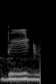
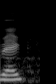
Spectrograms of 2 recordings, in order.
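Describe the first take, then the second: First: The vowel is a long 'ee' sound. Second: The vowel is a short 'e' sound. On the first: It is the present tense form. "जो रीड है उसकी तीनों forms ही spelling same होते हैं but उनको pronounce differently करते हैं" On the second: It is the past tense form. "ये रीड नहीं है, ये रेड है"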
